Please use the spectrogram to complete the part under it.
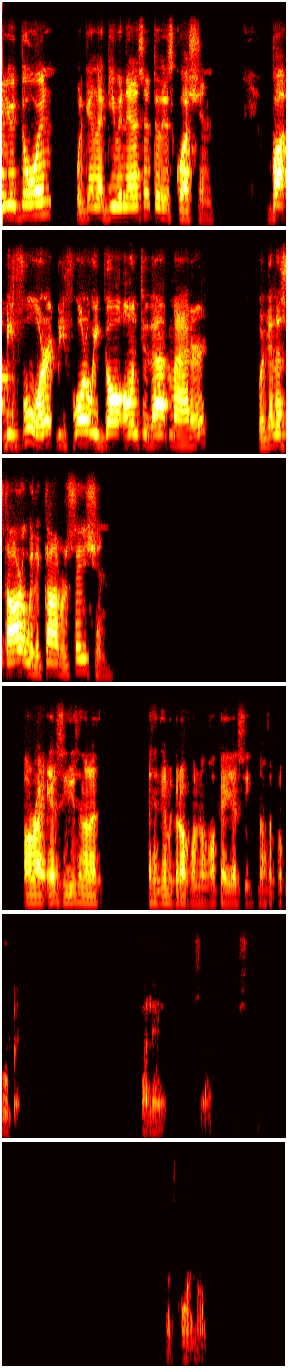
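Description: A young man explains calmly over an online call.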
